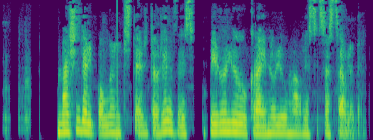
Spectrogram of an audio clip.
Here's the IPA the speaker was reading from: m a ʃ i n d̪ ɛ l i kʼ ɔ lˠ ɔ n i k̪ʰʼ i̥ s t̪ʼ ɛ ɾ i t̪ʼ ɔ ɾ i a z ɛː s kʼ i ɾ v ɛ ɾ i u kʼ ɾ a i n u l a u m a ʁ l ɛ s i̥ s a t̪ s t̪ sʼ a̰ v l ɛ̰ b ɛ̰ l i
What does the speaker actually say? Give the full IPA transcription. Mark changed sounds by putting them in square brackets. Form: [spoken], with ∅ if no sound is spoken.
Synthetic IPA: m a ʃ i n d̪ ɛ l i [pʼ] ɔ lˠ ɔ n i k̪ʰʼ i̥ s t̪ʼ ɛ ɾ i t̪ʼ ɔ ɾ i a z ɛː s [pʼ] i ɾ v ɛ [l] i u kʼ ɾ a i n u l [i] u m a ʁ l ɛ s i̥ s a [∅] s t̪ sʼ a̰ v l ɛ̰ b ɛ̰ l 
